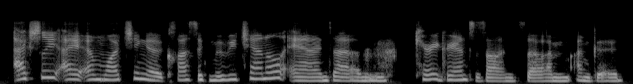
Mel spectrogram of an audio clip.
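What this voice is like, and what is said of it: Congested, slightly rough voice. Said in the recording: “I have a little bit of a head cold, so I'm sorry if I sound a little rough at times.”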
